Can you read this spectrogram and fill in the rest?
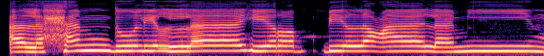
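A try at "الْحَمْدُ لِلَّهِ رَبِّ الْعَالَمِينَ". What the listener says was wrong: Lam sukun yang awal jangan alhamdu. Lam tidak punya sifat qalqalah, ya. Jadi jangan sampai dipantul-pantulkan. Alhamdulillahi rabbil alamin.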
